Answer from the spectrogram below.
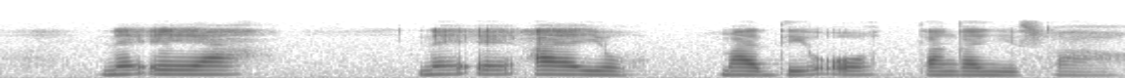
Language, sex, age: Venda, female, 18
